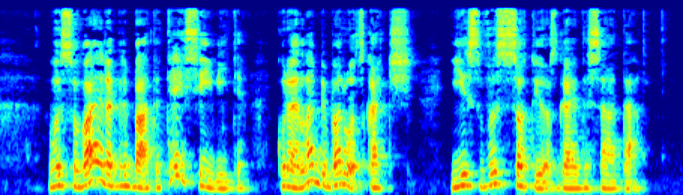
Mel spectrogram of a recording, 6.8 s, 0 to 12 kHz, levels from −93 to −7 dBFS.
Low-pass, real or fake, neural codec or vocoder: 9.9 kHz; real; none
